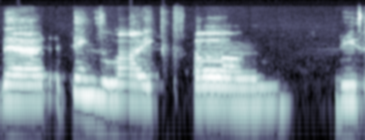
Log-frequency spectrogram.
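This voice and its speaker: A woman with fairly even intonation. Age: 60s. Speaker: physician. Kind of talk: panel discussion. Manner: halting.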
